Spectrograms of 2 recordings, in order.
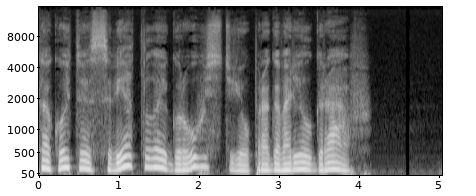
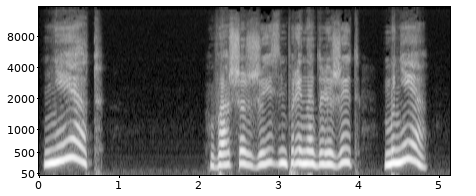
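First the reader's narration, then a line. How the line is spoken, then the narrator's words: Exclaiming. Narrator (Russian): Воскликнула Консуэло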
